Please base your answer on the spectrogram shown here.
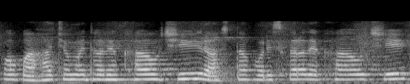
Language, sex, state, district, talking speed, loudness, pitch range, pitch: Odia, female, Odisha, Khordha, 100 wpm, -14 LUFS, 225-235 Hz, 230 Hz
